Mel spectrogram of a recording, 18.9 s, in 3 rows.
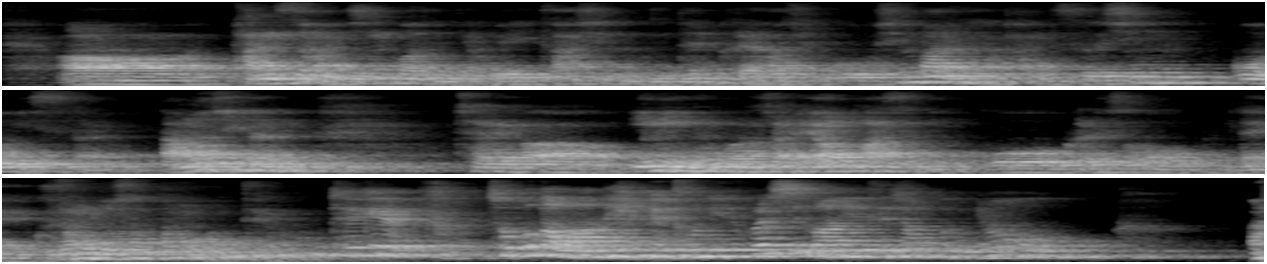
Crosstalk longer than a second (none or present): none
